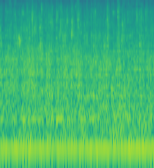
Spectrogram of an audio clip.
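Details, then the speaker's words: Whirlpool direct-drive washer whose water remains after the roughly two-minute neutral drain: a steady low pump hum under heavy gushing, splashing and churning as the drain backs up and spurts from the blocked hose end, an abnormally strong stream. "normally after the neutral drain approximately two minutes it stops look at that there's still water there so it's not draining fully"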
